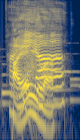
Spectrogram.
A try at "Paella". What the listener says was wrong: Did you just pronounce the L's?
